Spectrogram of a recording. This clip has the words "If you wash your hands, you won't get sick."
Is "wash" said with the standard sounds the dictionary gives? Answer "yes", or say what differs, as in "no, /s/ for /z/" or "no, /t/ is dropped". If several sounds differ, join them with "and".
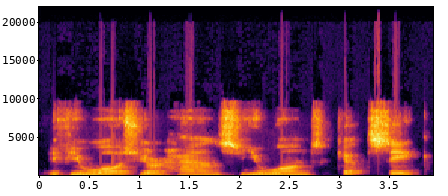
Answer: yes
